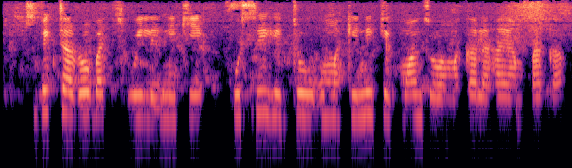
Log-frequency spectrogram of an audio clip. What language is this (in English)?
Swahili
